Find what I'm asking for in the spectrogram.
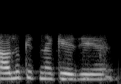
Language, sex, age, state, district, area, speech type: Hindi, female, 18-30, Uttar Pradesh, Azamgarh, urban, conversation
